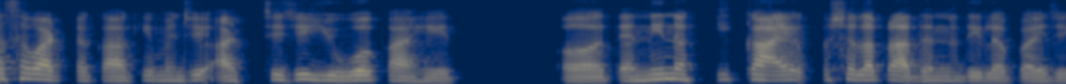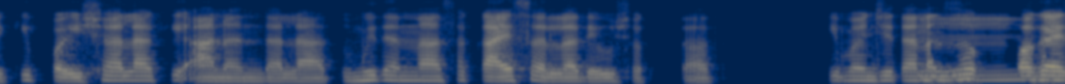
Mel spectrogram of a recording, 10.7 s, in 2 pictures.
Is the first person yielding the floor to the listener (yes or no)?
no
